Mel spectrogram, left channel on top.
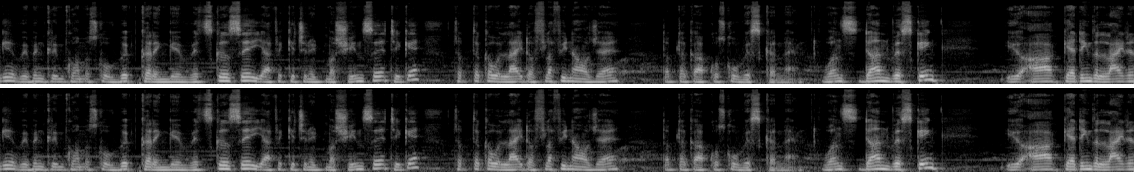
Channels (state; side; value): identical; both; correlation 1.00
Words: whipping cream को हम उसको whip करेंगे whisker से या फिर KitchenAid मशीन से, ठीक है. जब तक का वो लाइट और फ्लफी ना हो जाए तब तक आपको उसको whisk करना है. Once done whisking, you are getting the light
